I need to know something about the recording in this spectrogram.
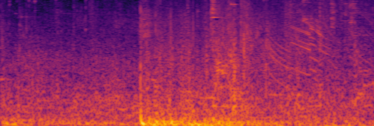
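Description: An explosion bursts with a loud boom and crackling.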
